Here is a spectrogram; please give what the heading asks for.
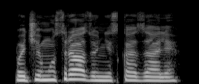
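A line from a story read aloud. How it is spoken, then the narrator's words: Growl. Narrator (Russian): прорычал я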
